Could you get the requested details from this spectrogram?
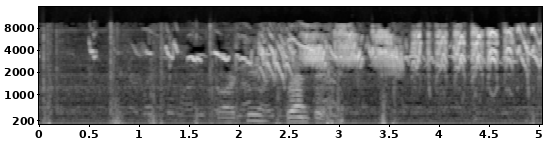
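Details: At a Rosehall Town whistling competition in Guyana, 2022, a large-billed seed finch (towa towa) delivers dense high twitters and buzzy bursts, partly masked by loud nearby speech and knocks.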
